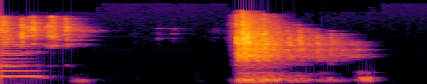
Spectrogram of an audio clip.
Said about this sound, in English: What is with these dice? Today. This is not a good dice roll.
